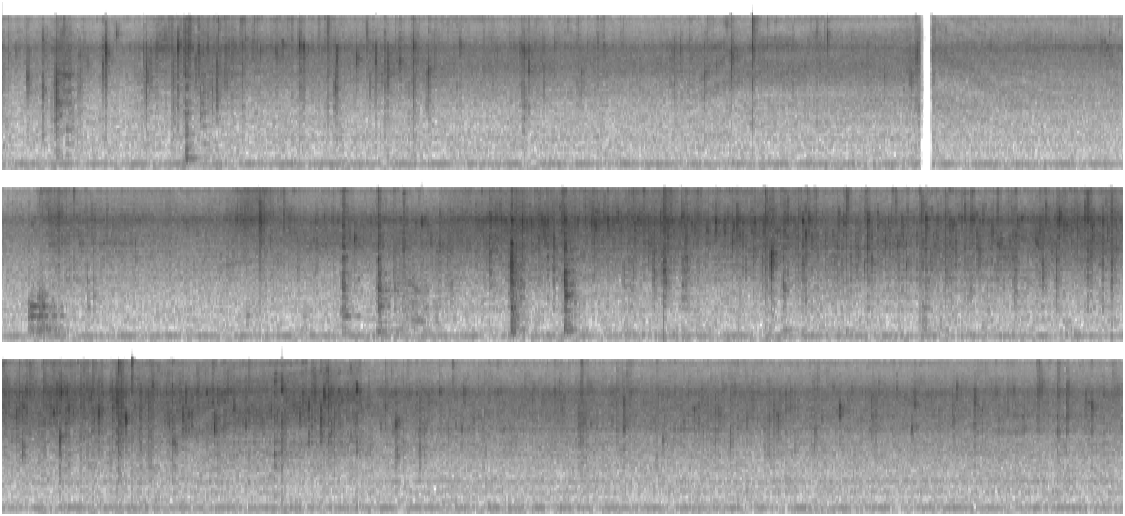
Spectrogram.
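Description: Garlic and then chopped onion sizzling in hot oil in a nonstick frying pan, with short pops and the clicks of a metal spoon stirring. The sizzle gets louder about a third of the way in, as the onion goes into the pan.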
